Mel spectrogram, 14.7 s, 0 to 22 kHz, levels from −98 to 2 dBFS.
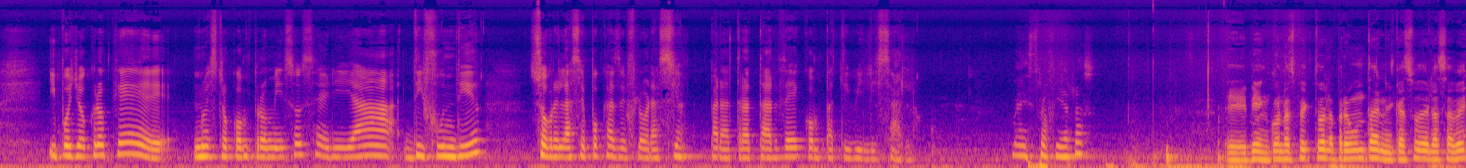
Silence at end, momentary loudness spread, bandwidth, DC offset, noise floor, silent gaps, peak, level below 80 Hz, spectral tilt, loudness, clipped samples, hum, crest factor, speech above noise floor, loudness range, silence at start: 0 s; 14 LU; over 20 kHz; under 0.1%; -44 dBFS; none; -6 dBFS; -40 dBFS; -7 dB/octave; -25 LUFS; under 0.1%; none; 18 dB; 21 dB; 7 LU; 0 s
